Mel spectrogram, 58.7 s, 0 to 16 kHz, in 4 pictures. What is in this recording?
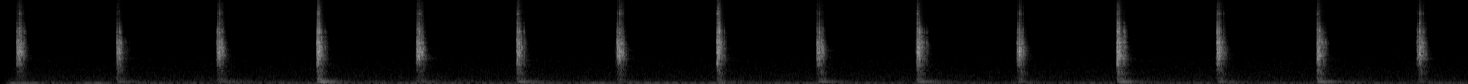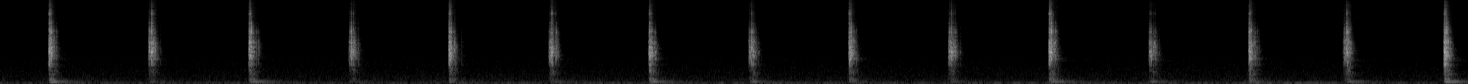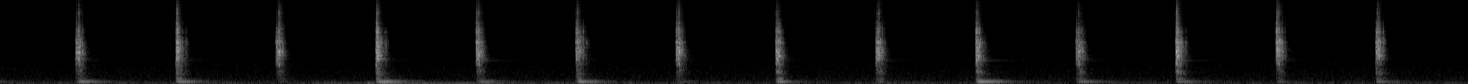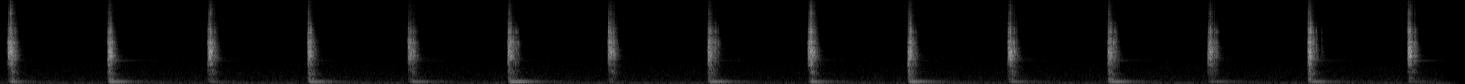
Wall Clock hands sound
Sangtai 6168 clock motor/hands from a wall clock
Cleaned with Rx7 + WNS plugin
clock, hands, manecillas, mecanismo, mechanism, reloj, reloj-de-pared, tick-tock, tictac, wall-clock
